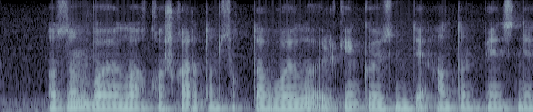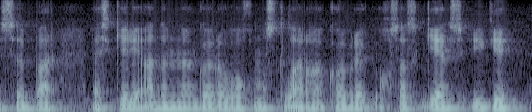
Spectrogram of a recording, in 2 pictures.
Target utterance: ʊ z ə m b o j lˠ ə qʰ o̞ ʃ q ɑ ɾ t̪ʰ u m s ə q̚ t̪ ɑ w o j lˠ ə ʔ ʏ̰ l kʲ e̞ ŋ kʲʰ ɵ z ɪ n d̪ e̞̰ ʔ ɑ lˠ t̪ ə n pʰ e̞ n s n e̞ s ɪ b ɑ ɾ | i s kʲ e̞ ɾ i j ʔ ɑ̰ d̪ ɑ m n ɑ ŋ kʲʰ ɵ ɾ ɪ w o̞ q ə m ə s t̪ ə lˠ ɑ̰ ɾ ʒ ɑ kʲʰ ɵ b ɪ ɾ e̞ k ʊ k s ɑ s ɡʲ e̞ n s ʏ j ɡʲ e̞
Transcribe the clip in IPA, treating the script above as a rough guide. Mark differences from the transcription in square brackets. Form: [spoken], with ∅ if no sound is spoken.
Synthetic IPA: ʊ z ə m b o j lˠ ə qʰ o̞ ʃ q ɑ ɾ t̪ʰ [ʊ] m s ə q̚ t̪ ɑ w o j lˠ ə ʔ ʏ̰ l kʲ e̞ ŋ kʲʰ ɵ z ɪ n d̪ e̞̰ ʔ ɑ lˠ t̪ ə n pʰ e̞ n s n e̞ s ɪ b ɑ ɾ | [æ] s kʲ e̞ ɾ i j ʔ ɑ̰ d̪ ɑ m n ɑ ŋ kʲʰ ɵ ɾ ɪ w o̞ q ə m ə s t̪ ə lˠ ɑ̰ ɾ [ʁ] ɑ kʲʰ ɵ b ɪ ɾ e̞ k ʊ [q] s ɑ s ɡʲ e̞ n s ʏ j ɡʲ e̞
